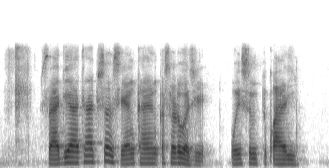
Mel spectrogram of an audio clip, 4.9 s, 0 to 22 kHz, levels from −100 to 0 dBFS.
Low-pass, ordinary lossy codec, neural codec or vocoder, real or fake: 7.2 kHz; Opus, 16 kbps; none; real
